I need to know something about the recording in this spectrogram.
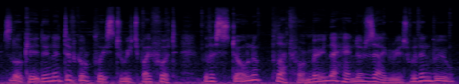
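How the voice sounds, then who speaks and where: A man's voice: on the high side, lively intonation, a little fast, gravelly, darkish tone, slight background noise, pitched above the performer's own voice. A man voicing a prim, earnest nymph scholar from a video game, talking in a stilted, formal and pedantic way. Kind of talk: reading game dialogue in a put-on voice.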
